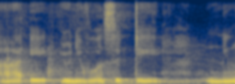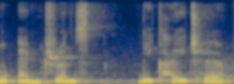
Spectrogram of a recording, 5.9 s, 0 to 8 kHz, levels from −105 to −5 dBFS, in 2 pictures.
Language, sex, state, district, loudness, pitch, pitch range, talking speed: Gujarati, female, Gujarat, Valsad, -15 LUFS, 225 Hz, 220-230 Hz, 70 wpm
